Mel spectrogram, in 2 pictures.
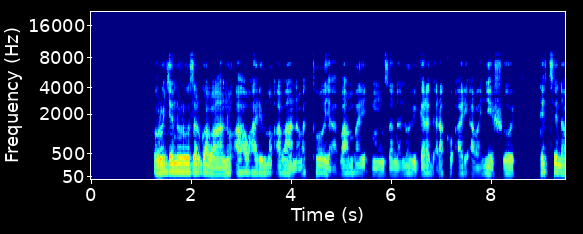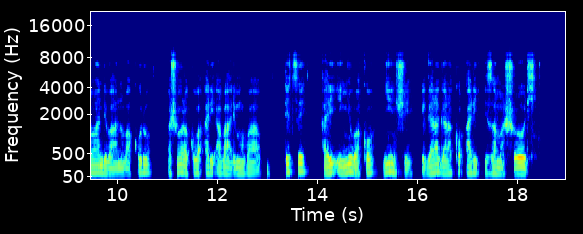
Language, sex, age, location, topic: Kinyarwanda, male, 18-24, Huye, education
